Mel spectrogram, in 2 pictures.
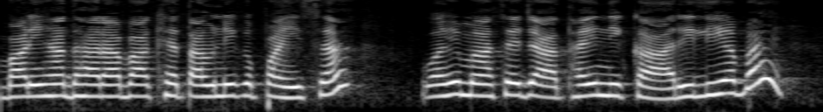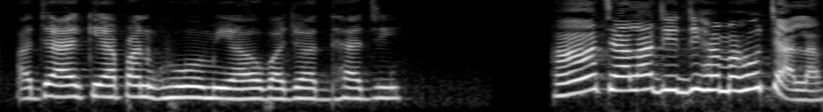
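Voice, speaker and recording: A woman does a squeaky, cartoonish character voice at an extremely high pitch, with lively intonation. Her pace is moderate and her loudness stays very even. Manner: scolding, insistent.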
